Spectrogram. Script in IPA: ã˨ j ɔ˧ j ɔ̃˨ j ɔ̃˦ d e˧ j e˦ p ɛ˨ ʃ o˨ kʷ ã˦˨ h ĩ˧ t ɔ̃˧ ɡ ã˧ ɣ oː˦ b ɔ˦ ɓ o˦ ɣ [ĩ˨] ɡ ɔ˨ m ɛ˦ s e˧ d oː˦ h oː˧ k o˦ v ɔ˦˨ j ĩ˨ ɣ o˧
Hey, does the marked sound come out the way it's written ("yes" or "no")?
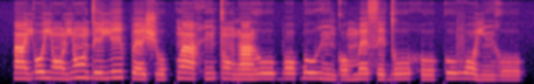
yes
